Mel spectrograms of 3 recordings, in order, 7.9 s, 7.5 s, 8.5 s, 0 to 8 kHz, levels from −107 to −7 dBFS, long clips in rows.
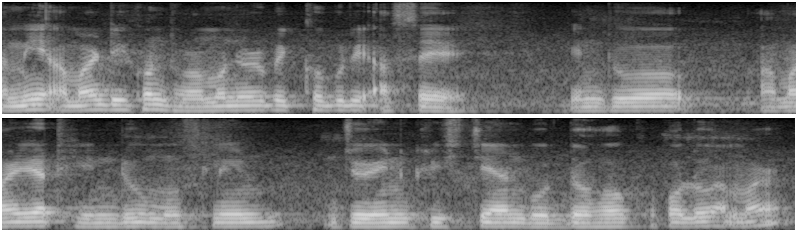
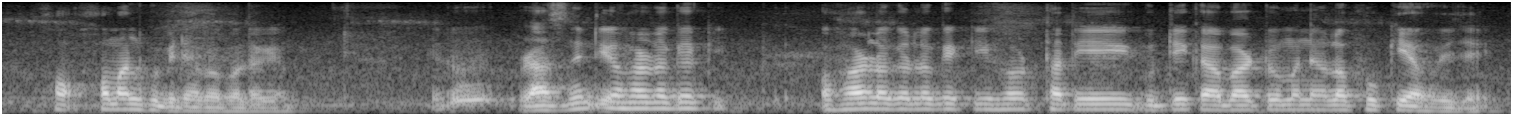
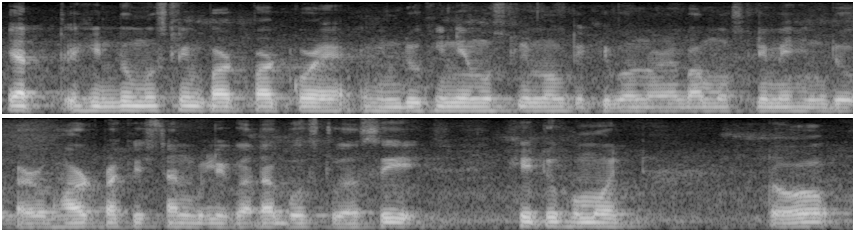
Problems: none marked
